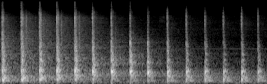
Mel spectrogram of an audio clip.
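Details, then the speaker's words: Bellanca wing inspection, tap test moving from a rib toward the outer edge: crisp even taps about five per second turning dull and hollow over a rotten rib; dull tap over rotten wood. "Right there is where the rib is. And as I move to the outer edge, my tapping gets dull."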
